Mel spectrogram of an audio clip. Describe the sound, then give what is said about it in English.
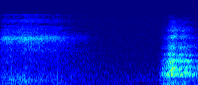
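A slow, deep breath: a soft, airy draw of breath fades into a short hush, then a stronger, rougher rush of air. Both are quiet and heard on their own. “So at least for a moment, I invite you to take a breath”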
